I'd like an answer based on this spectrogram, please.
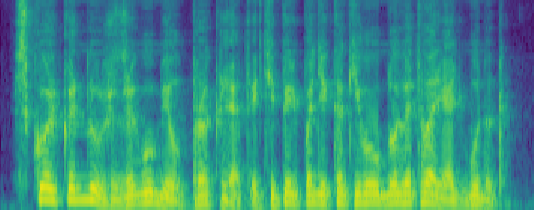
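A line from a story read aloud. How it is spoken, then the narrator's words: Plain. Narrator (Russian): сказал один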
